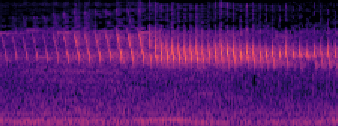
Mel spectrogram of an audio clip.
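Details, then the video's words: Canary chirping as a lure song (pancingan) to get other canaries singing eagerly: a fast, buzzy trill of tiny repeated notes that swells in loudness and holds steady, with faint low background hum. "CUIT CUIT BUNYI PANCINGAN KENARI AGAR GACOR"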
